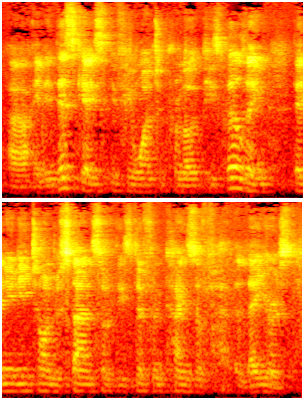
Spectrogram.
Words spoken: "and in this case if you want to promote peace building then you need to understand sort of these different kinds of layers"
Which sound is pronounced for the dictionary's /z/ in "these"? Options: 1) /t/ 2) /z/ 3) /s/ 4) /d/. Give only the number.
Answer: 2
